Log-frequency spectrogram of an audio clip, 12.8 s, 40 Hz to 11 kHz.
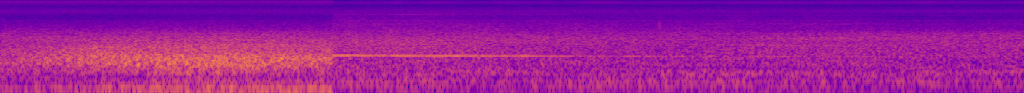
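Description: Boeing 747 freighter's jet engines roaring on its landing run on the runway, the noise cut off suddenly about four seconds in. Then a second Boeing 747-400 freighter's engines running at low power as it rolls along the runway, with a steady hum that fades away.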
